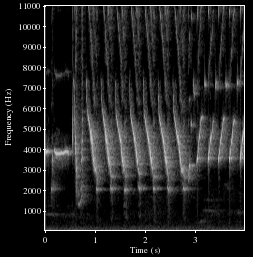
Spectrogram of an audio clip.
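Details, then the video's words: Canary in song training, practising its song: a steady held whistle, then a sharp swoop into a long run of descending slurred notes, about four each second, ending in quick high chirping trills. "Your canary sings immediately when he listens to this canary singing"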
